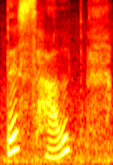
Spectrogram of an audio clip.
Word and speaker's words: deshalb: Ale musí to byť sykavé.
